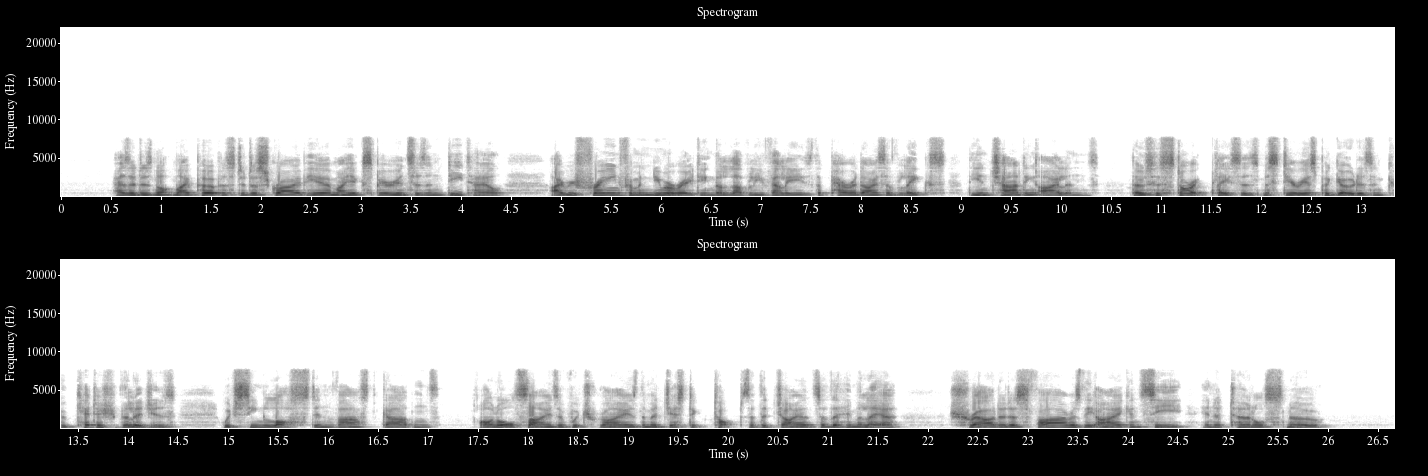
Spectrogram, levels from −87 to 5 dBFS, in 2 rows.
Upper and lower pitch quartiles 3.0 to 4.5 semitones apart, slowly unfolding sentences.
No: average, 3.9 semitones; average, 150 wpm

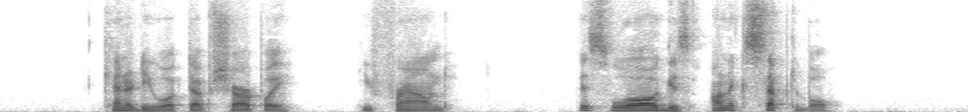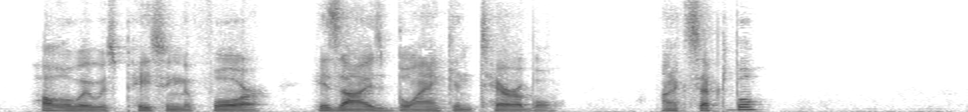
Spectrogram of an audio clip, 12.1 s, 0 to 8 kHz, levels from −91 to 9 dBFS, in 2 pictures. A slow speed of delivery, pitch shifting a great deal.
No: slow, 105 wpm; average, 3.7 semitones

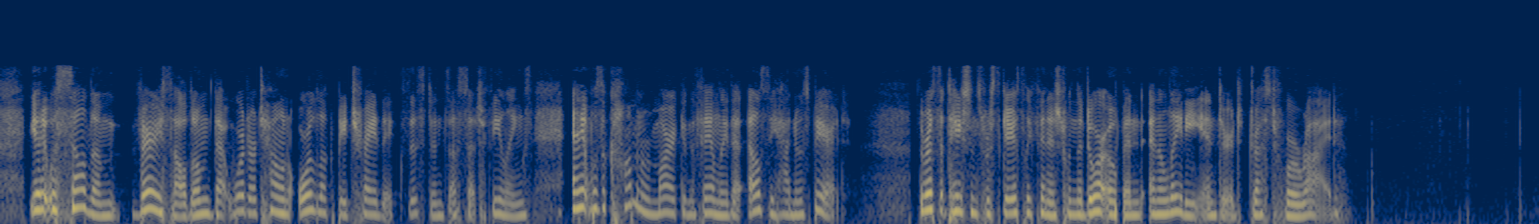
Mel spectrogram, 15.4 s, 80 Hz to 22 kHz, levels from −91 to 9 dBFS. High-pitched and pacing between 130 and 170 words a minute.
No: high, 215 Hz; average, 190 wpm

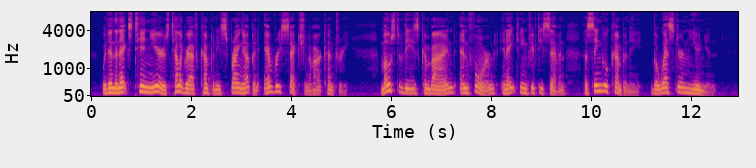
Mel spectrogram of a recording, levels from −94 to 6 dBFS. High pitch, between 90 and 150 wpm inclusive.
No: medium, 145 Hz; average, 145 wpm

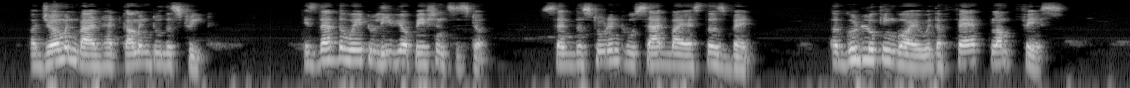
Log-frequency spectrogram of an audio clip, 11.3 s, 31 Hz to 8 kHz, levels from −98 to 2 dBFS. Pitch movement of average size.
Yes: average, 3.5 semitones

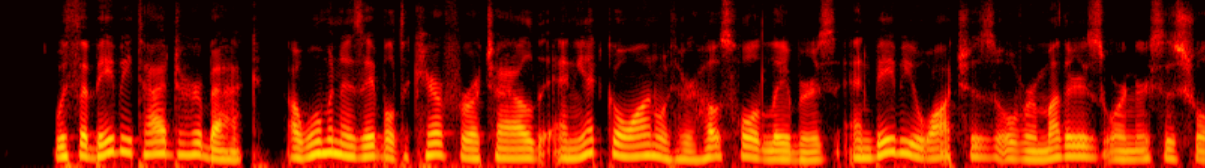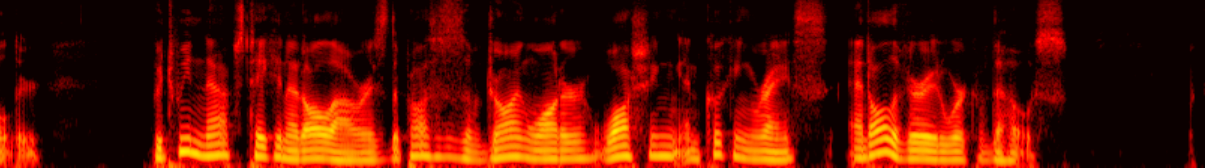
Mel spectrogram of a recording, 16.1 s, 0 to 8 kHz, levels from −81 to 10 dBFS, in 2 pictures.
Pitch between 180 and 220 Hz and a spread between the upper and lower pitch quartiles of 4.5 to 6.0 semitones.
No: low, 125 Hz; average, 5.1 semitones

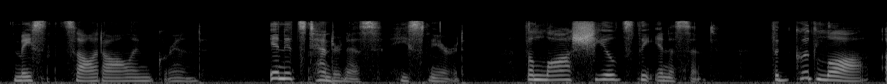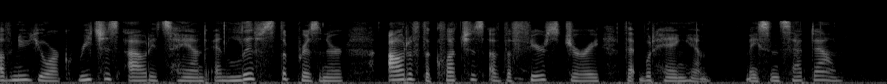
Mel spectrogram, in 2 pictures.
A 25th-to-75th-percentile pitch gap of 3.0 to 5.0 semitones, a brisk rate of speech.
No: average, 4.5 semitones; average, 160 wpm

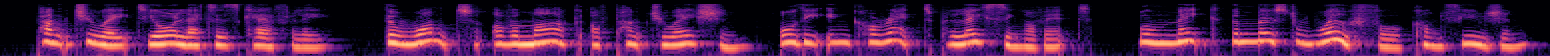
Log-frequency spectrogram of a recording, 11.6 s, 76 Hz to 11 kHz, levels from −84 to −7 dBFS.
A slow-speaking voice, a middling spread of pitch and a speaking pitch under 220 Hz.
No: slow, 120 wpm; average, 4.7 semitones; high, 230 Hz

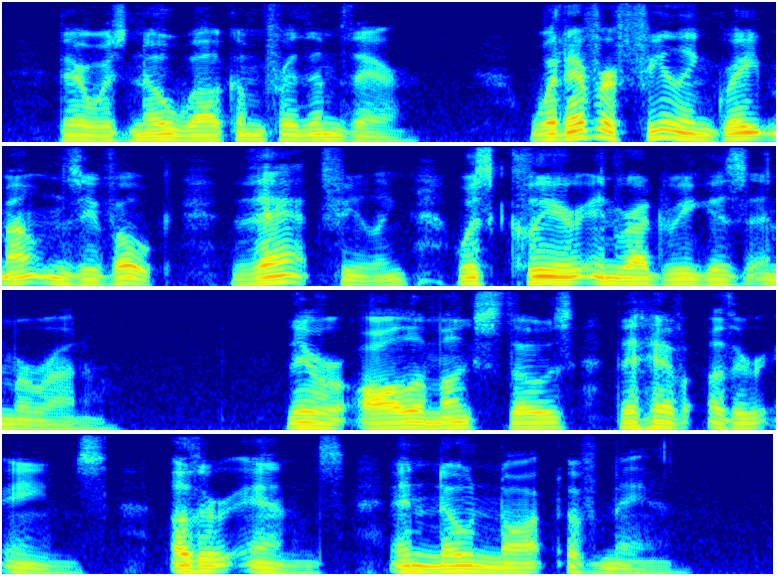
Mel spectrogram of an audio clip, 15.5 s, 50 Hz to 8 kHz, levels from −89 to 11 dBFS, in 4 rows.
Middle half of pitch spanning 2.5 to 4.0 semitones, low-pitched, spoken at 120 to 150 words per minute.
Yes: average, 3.5 semitones; low, 105 Hz; average, 140 wpm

